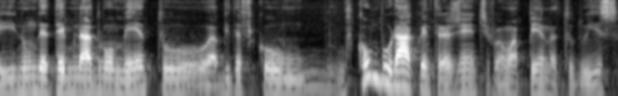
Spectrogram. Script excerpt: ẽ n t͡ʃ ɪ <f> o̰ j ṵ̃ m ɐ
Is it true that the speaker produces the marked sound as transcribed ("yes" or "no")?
yes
